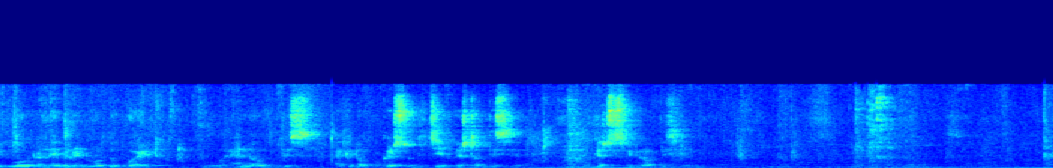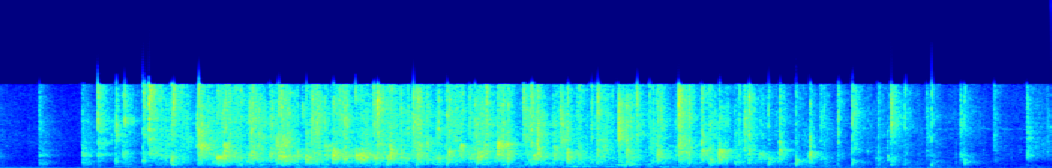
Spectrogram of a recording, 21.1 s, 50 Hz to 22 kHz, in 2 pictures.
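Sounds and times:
audience applauding: 11.3 - 20.6.

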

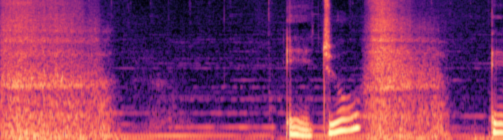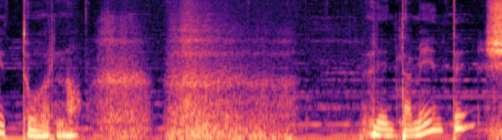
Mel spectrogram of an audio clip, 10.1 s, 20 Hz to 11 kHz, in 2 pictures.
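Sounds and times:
person breathing into microphone: 0.0 - 1.8.

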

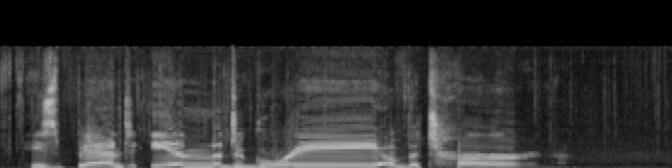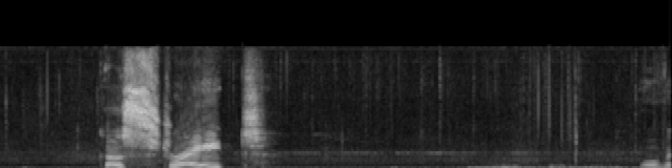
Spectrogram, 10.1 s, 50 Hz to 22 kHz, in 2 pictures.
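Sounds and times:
wind on microphone: 7.8 - 10.0.

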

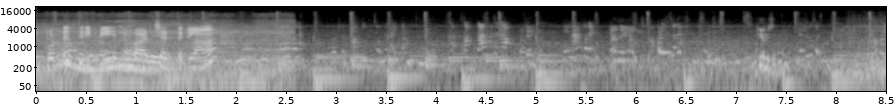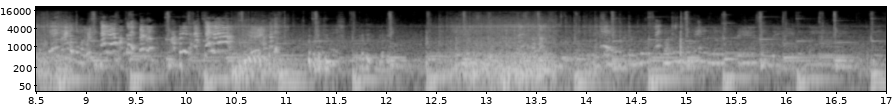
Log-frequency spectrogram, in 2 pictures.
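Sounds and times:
background music: 0.0 - 17.0
sewing machine running: 8.0 - 9.0, 12.4 - 14.4.

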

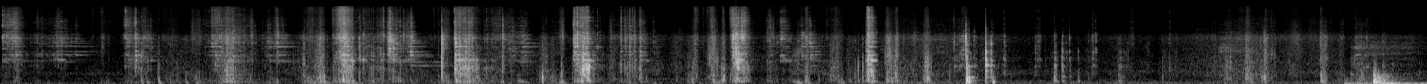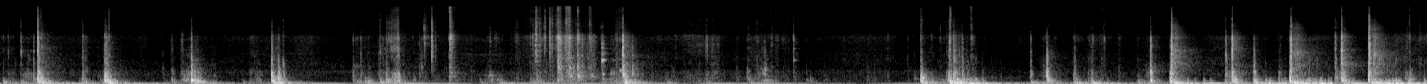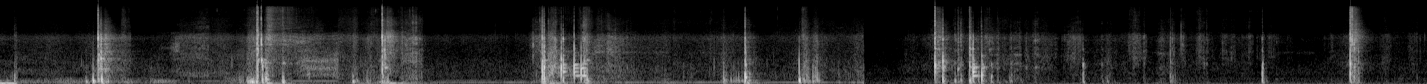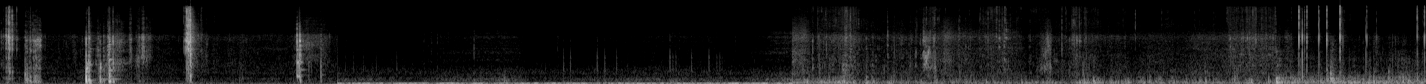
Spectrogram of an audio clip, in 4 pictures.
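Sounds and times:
firewood splitting cracks: 17.8 - 22.4, 32.2 - 32.8, 33.9 - 34.5, 42.0 - 45.0, 51.4 - 54.2, 55.1 - 57.0.

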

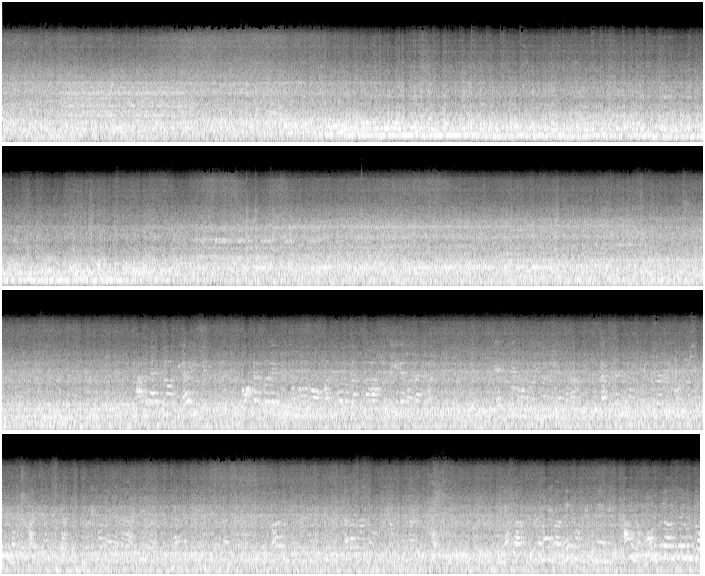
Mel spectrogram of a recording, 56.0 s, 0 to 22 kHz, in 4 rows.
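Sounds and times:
train wheels rumbling: 0.0 - 56.0.

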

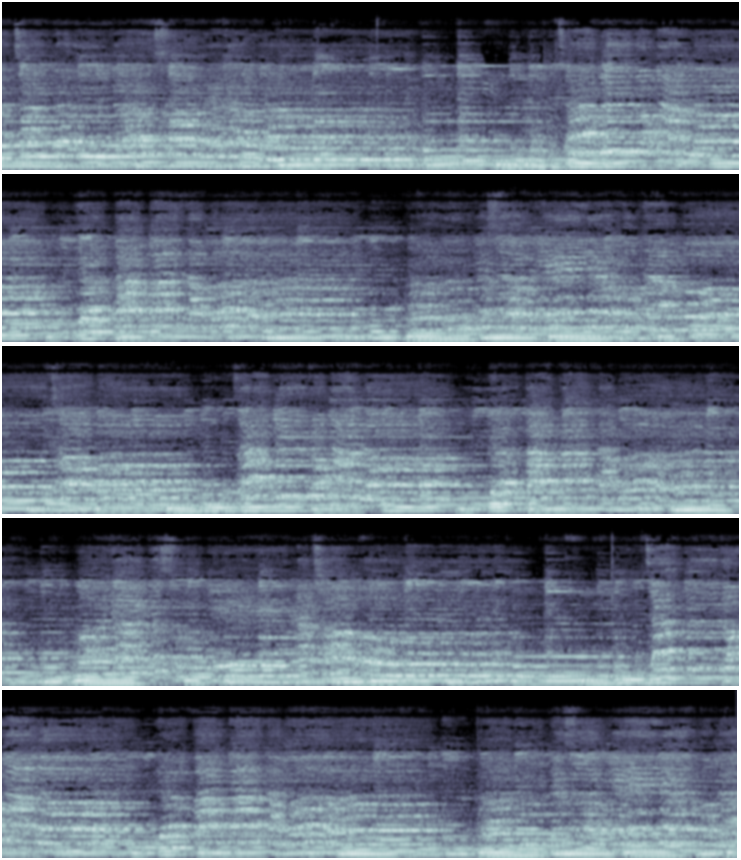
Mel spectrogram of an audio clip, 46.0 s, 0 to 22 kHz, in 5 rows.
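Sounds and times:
choir of young voices singing: 0.0 - 5.8, 6.8 - 34.8, 35.6 - 46.0.

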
